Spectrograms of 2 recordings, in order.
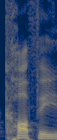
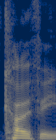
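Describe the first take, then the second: First: It sounds exactly like the word coffee. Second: It sounds different from the word coffee. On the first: The speaker calls it wrong. "It's not coffee" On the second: The speaker calls it right. "I think that's the proper way to announce it"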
